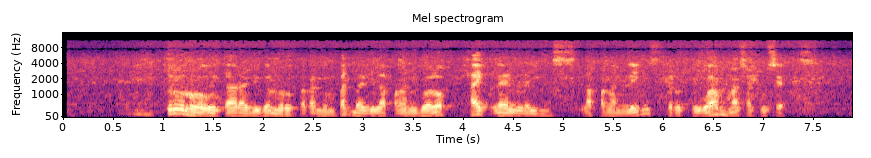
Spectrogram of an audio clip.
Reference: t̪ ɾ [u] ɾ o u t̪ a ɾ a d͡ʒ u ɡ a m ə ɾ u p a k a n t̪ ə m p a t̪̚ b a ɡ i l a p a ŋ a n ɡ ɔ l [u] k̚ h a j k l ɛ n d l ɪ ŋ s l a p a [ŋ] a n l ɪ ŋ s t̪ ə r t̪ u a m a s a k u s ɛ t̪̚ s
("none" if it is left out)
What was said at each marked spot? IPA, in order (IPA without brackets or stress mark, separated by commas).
u, ɔ, ŋ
